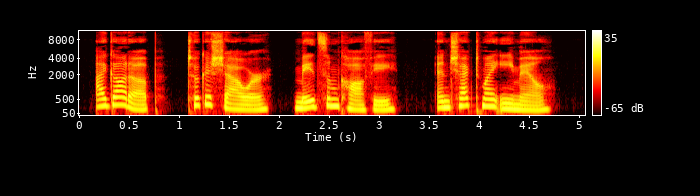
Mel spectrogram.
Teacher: The word and simply connects the final two actions. In fast speech, it may almost disappear.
